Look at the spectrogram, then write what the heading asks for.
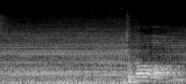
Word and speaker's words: thom: So for the ghatam, the basic fingering syllables are ta, okay, T-H-A, ta, D-H-I-D, thom, T-H-O-M, and nam, N-A-M.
